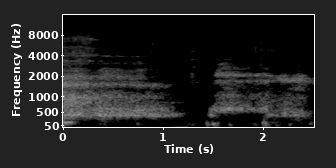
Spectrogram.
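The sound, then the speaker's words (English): A group takes a deep breath together during a coaching training session: two long, soft, airy breath sounds separated by a brief pause, with no talk. “Let's take a deep breath.”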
